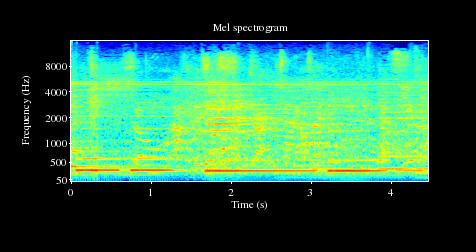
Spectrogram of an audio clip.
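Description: A song on acoustic guitar, with a voice singing long held notes in phrases separated by short breaths.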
